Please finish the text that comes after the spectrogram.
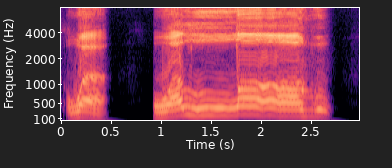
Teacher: Jadi tebalnya pada kalimah Allah aja. Wa ni usah dibawa sekali.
